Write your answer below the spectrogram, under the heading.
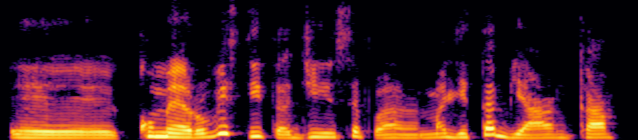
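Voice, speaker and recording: A woman's voice: fairly low pitch, moderate pace, a little mellow, no room sound, clean studio sound. A young woman telling stories in a casual group chat, slangy and informal, acting out the dialogue she quotes.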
